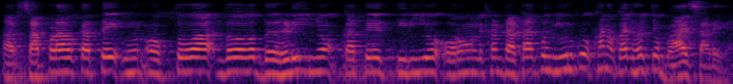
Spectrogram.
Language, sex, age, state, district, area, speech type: Santali, male, 60+, Jharkhand, Bokaro, rural, spontaneous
